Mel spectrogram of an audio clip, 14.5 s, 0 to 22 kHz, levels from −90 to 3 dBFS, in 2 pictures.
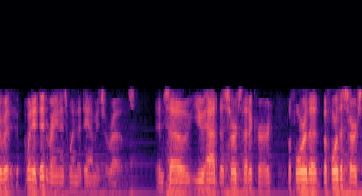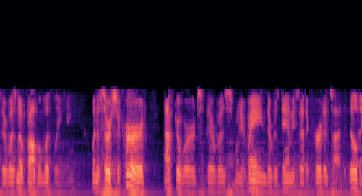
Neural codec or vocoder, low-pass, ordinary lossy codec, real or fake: none; 7.2 kHz; AAC, 16 kbps; real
